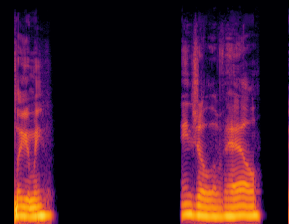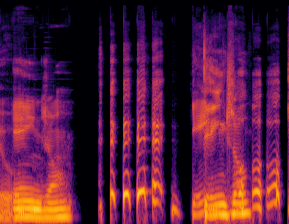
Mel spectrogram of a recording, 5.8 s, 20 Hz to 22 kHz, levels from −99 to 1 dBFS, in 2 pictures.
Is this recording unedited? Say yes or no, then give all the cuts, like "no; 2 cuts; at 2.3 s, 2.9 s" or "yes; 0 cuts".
no; 1 cut; at 2.9 s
